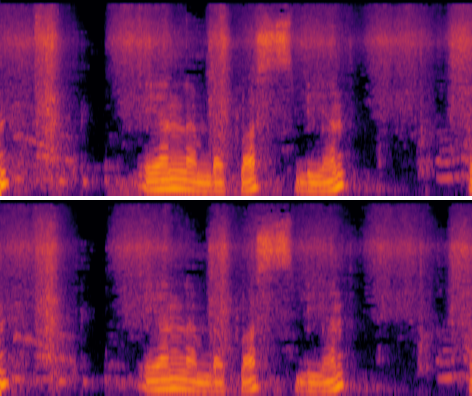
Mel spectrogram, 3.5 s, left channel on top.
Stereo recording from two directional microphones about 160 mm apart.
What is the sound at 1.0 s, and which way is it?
Speech, 25° left (ahead or behind).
